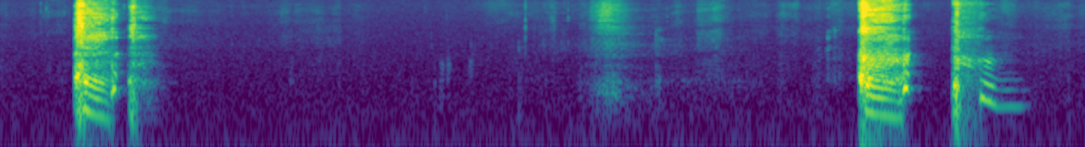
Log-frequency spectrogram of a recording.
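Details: Female coughing, in a recording that also has sneezes and nose blowing toward the end: two pairs of short, forceful coughs separated by a quiet pause, with a faint breath between.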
